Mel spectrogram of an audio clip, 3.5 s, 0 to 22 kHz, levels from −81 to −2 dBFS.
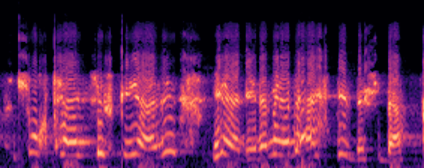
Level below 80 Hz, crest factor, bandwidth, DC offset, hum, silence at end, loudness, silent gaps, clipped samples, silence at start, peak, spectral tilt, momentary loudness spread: -52 dBFS; 16 dB; 13.5 kHz; under 0.1%; none; 0.1 s; -15 LUFS; none; under 0.1%; 0.05 s; 0 dBFS; -1.5 dB/octave; 3 LU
